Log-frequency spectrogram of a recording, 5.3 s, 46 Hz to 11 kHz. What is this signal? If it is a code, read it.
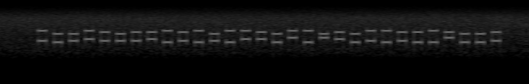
DTMF, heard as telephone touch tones, dialled by machine, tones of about 80 ms, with radio hiss. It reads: 6149545835343981#3*81635230115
